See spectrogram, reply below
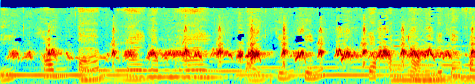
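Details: Blue-tailed bee-eater lure recording of flock calls used to draw birds to feed and roost: many overlapping rolling, trilled calls, short and bright, tumbling over one another in a busy chorus over a steady low humming tone.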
